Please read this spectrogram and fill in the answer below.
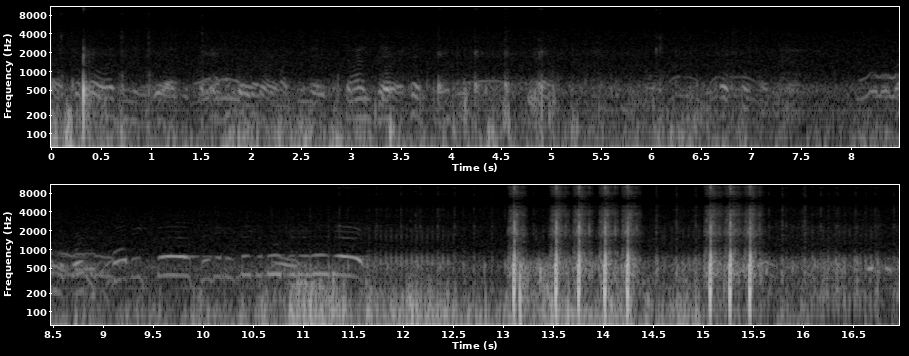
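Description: Footsteps crunching on a gravel trail, with faint distant voices. Near the end come two short strings of sharp, rapid snaps, about five and then about four, typical of airsoft rifle fire.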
